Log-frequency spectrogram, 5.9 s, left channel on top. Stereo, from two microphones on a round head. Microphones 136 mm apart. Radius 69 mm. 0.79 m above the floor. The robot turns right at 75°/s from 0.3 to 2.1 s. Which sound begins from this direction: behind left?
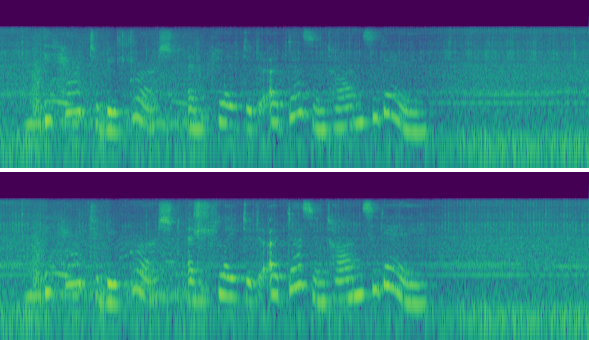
A woman speaking, at 0.5 s.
